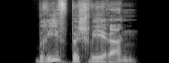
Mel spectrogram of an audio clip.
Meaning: dative plural of Briefbeschwerer
- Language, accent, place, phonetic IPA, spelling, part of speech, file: German, Germany, Berlin, [ˈbʁiːfbəˌʃveːʁɐn], Briefbeschwerern, noun, De-Briefbeschwerern.ogg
